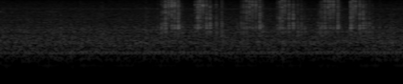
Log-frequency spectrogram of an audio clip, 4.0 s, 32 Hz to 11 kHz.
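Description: Channel selector knob being fitted onto the top of a Motorola MTS2000 handheld radio: a quick run of faint plastic clicks and scrapes, starting about one and a half seconds in and lasting about two seconds.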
